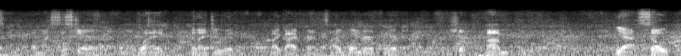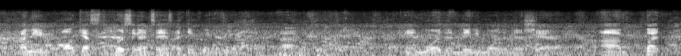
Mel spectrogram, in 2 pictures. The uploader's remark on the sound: Live from #MascOff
